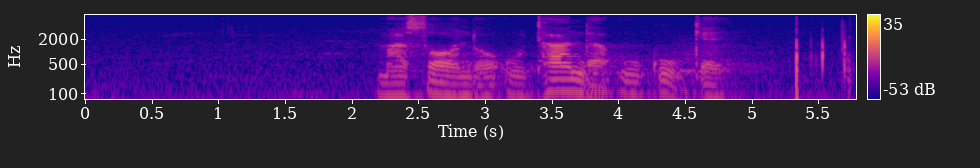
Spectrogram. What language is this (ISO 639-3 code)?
zul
